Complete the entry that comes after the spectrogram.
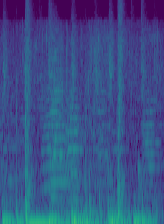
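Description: Coxinhas and bacon frying in hot oil: a steady, dense sizzling hiss with scattered sharp crackles and pops, carried over a low, steady musical backing throughout.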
